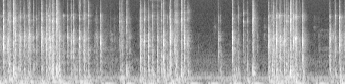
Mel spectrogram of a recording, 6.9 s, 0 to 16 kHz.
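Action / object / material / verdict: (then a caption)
tap / plastic computer keyboard / plastic / none. Fingertips of both hands type on a full-size black and silver plastic desktop keyboard, its keys set on a hollow body. Rapid bursts of short, bright, clicky keystrokes come in runs separated by brief pauses, each tap dying away almost instantly. A steady low hum near 200 Hz runs underneath throughout.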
